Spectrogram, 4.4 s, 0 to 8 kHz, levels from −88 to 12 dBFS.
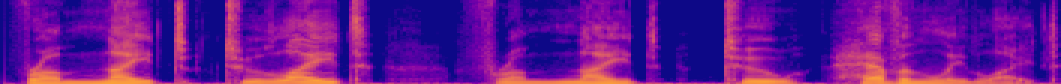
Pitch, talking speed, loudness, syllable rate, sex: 140 Hz, 120 wpm, -17 LUFS, 3.2 syllables/s, male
